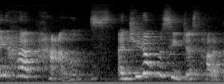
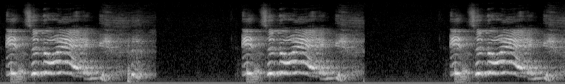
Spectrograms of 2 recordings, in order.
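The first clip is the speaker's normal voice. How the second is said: It's annoying, slow, high and loud; emphatic complaint; 10 semitones higher, 7 dB louder, much slower than usual. Real, not acted. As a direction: drag out "annoying" in exasperation. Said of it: "repeated for emphasis".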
